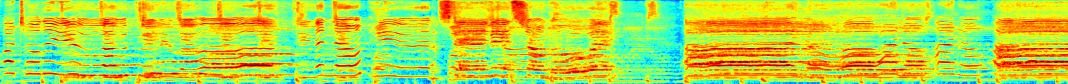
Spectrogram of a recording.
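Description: A cappella vocal ensemble singing into microphones: the group holds a chord over a low bass note while a solo voice sings runs above it. The sound thins briefly about six and a half seconds in, then the full chord comes back in.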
